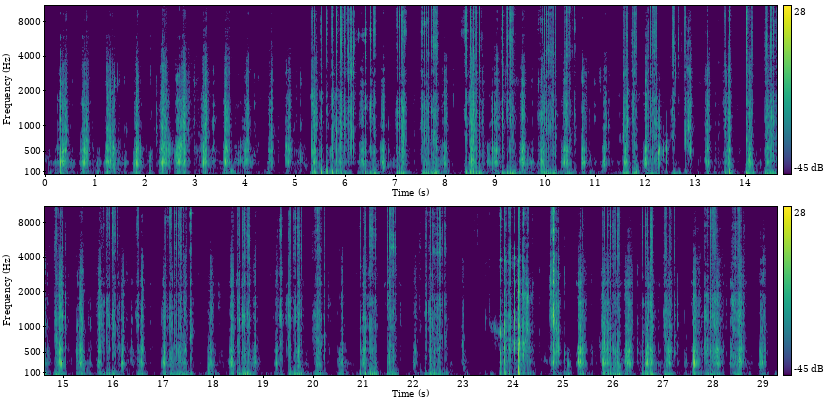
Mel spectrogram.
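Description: Crisp Korean melon (chamoe) being bitten and chewed: a steady run of short crunches, one after another, with a louder crunch a little after the twenty-second mark.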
